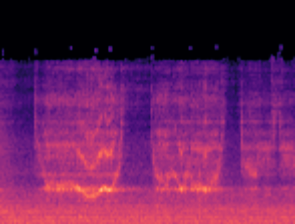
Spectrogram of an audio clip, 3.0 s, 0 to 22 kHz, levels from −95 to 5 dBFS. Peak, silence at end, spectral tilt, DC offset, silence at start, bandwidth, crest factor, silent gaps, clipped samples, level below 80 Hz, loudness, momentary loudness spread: -2 dBFS; 0 s; -1.5 dB/octave; under 0.1%; 0 s; 17.5 kHz; 20 dB; none; under 0.1%; -44 dBFS; -21 LUFS; 12 LU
